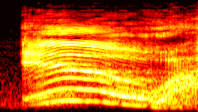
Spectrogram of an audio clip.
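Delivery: put-on short disgusted "Ew" from a four-year-old; a mock kid's grossed-out "Ew". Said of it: "he goes".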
